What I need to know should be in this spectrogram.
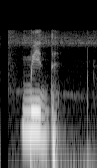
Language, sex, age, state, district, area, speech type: Santali, female, 18-30, Jharkhand, Seraikela Kharsawan, rural, read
